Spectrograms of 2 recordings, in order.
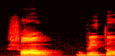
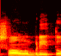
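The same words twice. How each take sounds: First: Slow teacher model; drawn-out drill. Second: Said in the usual way. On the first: Shown as a demonstration. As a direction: hold সংবৃত very slowly, syllable by syllable. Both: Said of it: "কি রয়েছে বলো তো?".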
